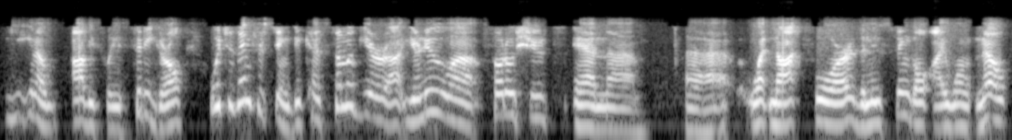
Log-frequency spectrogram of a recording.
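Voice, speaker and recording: A middle-aged man hosting a casual interview, rambling and animated, with lots of fillers. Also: fairly high pitch, moderate pace, husky. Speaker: host. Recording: phone-like lo-fi line.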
